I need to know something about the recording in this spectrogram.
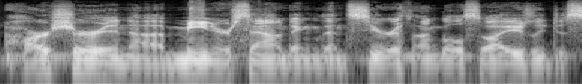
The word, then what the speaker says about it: Cirith Ungol: week it's cirith ungol or more properly it's pronounced Tirith angle yeah I guess it is a little bit nerdy to be getting pedantic about how to pronounce fictional words the band themselves actually say it's cirith ungol and one of their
